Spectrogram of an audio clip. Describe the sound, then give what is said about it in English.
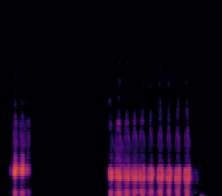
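A voice imitates a goat on a Kansas City sports show after the 'GOAT of the game' is named: one short bleat, a pause of about a second, then a longer, quavering bleat with a rapid wobble, loud, with no talking. “Is that a goat impersonation?”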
